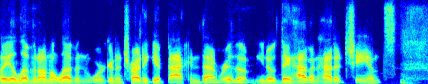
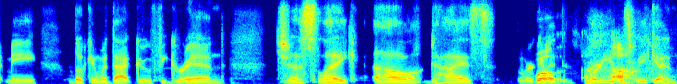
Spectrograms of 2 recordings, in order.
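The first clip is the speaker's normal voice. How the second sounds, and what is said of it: Mocking impression of a co-host. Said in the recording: “your Charles impression ... it's like several levels of offensive to Charles”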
